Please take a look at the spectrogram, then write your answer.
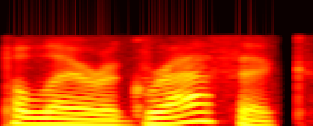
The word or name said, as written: polarographic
